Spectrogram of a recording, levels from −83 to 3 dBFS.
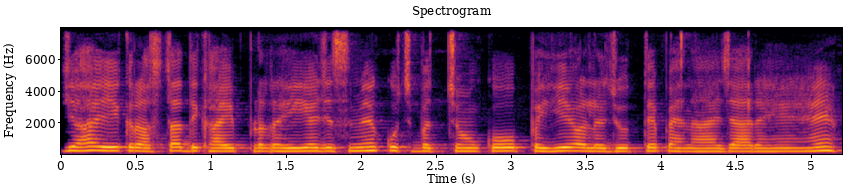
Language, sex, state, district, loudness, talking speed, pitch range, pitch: Hindi, female, Uttar Pradesh, Lalitpur, -13 LUFS, 205 wpm, 200-220 Hz, 205 Hz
